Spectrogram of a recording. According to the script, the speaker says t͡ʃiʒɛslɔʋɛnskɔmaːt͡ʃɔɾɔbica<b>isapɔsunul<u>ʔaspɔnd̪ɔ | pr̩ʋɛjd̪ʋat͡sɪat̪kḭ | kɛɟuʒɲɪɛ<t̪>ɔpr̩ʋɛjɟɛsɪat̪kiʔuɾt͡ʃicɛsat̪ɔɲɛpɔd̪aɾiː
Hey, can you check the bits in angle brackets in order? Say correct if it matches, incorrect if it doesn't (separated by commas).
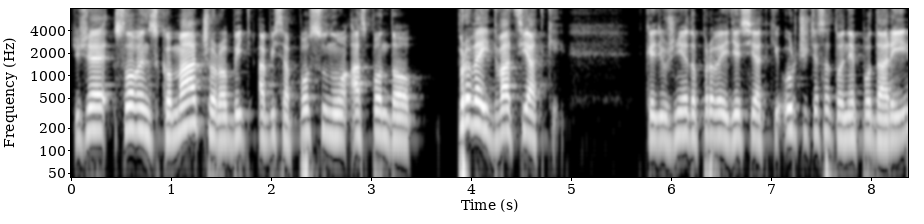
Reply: correct, incorrect, incorrect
